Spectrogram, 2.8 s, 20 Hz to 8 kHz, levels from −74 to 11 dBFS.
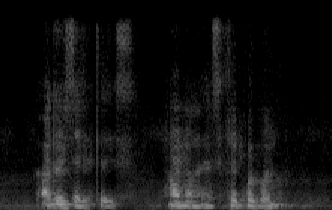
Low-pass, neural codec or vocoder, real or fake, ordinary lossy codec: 7.2 kHz; codec, 16 kHz, 1 kbps, FreqCodec, smaller model; fake; none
